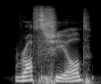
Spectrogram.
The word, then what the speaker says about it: Rothschild: But we're American, so we're like Rothschild. But Rothschild is how it's actually pronounced, which means red shield because they lived in the building with the red shield.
